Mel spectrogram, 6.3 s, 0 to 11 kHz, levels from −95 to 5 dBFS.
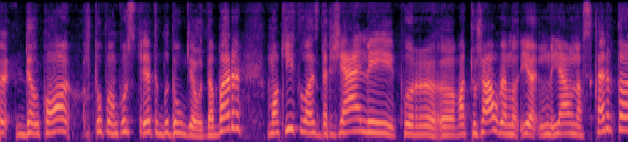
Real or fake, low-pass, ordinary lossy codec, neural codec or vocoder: fake; 9.9 kHz; Opus, 32 kbps; codec, 44.1 kHz, 1.7 kbps, Pupu-Codec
